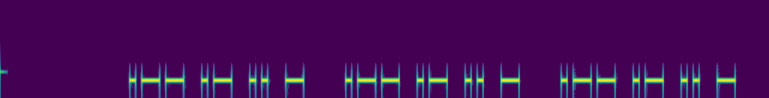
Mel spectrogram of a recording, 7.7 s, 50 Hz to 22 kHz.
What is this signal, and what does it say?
Morse code, heard as a keyed tone, about 20 wpm, 700 Hz. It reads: WAIT WAIT WAIT
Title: Top 500 Words Repeated 20wpm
